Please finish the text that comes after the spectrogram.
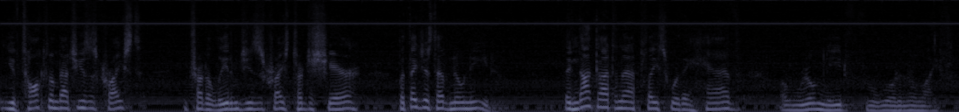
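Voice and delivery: usual speaking voice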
